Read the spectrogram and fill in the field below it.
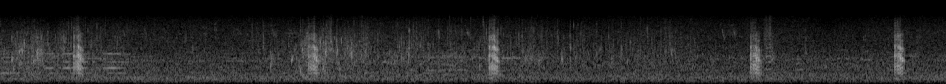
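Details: Andean coot on Lago San Pablo near Otavalo, Imbabura province, Ecuador, repeating single sharp, punchy notes every one to three seconds, five in all, against low continuous background noise.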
